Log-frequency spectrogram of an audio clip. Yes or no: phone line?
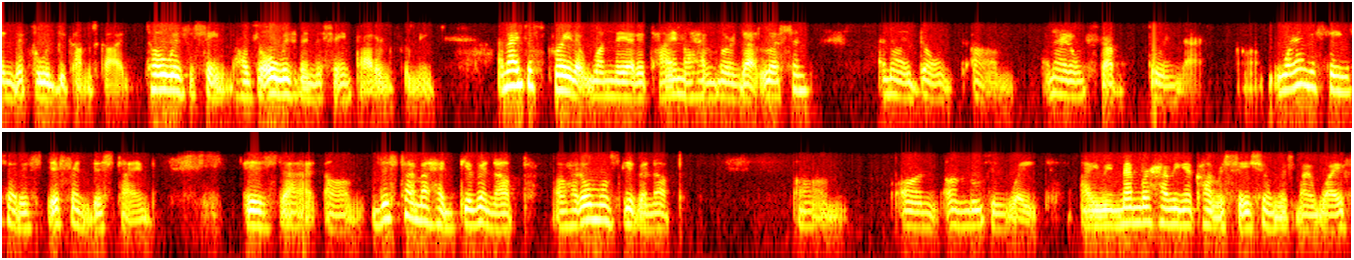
yes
